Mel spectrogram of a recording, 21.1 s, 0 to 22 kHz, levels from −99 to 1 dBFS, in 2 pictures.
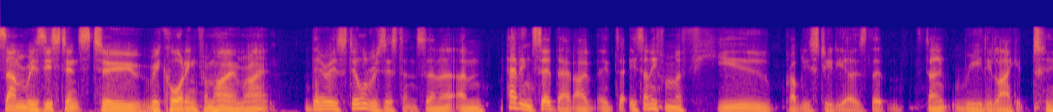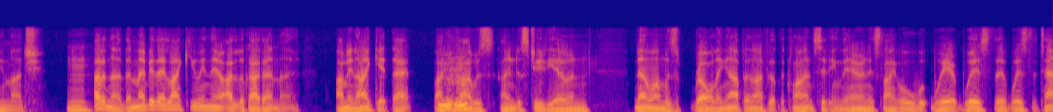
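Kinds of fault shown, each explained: The speech carries no faults, with the wideband telephone coding behaving as designed: content reaching up to a ceiling of 7.7 kHz and only a faint hiss in the upper band.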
